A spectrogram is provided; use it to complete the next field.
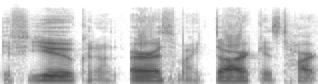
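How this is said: The word unearth carries strong stress. The speaker calls it wrong. "I wouldn't personally read this ... because that gets a little bit robotic"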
